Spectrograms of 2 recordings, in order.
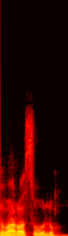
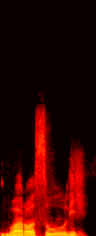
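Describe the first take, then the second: First: The word ends with an 'uh' sound. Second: The word ends with an 'ih' sound. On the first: The speaker calls it right. "bukan wa rasuluh" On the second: The speaker calls it wrong.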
